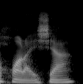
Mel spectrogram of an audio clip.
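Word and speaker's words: 岸里社: 伊正式较接近伊的发音，做华来社。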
